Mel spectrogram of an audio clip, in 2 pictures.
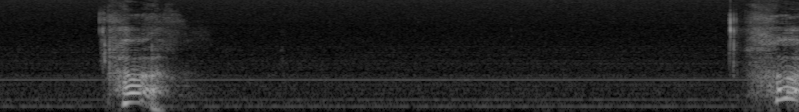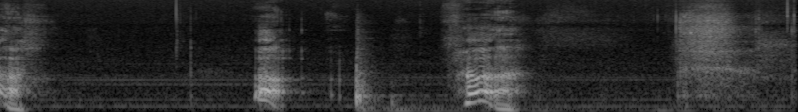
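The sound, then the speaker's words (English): Several short, breathy sniffs at irregular intervals of a glass of opaque bright yellow beer, with a low steady hum underneath and no talking. “It's really enticing me to drink it, but I'm going to sniff it first.”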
